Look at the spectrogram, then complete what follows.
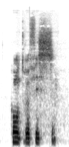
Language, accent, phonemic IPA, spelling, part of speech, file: French, Canada, /kɔ̃.tʁə.fis/, contrefissent, verb, LL-Q150 (fra)-contrefissent.wav
- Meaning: third-person plural imperfect subjunctive of contrefaire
